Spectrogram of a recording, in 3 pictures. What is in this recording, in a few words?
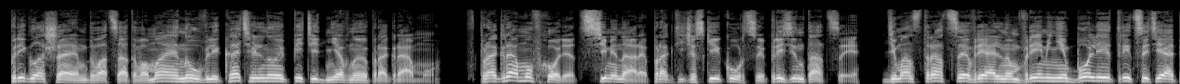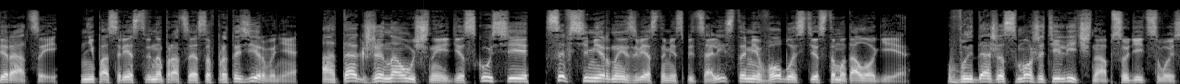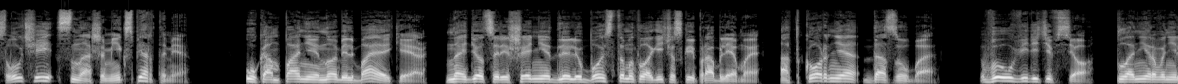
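Russian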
